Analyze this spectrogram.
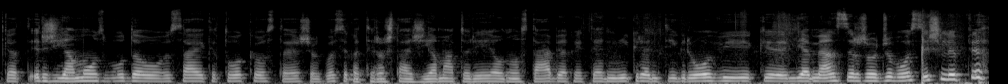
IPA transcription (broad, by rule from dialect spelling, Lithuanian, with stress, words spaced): ˈkɐt ɪr ˈʒʲiɛmoːs ˈbuːdɐʋoː ʋʲɪˈsɐɪ kʲɪˈtoːkʲoːs tɐɪ ˈɐʃ d͡ʒʲɛʊˈɡʲuɔsʲɪ kɐt ɪr ˈɐʃ tɑː ˈʒʲiɛmɑː tʊˈrʲeːjɛʊ nuɔˈstɑːbʲæː kɐɪ ˈtʲɛn ˈiːkrʲɛnʲtʲɪ iː ˈɡrʲoːʋʲiː ɪkʲɪ lʲiɛˈmʲɛns ɪr ʒoːˈd͡ʒʲʊ ˈʋoːs ˈɪʃʲlʲɪpʲɪ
